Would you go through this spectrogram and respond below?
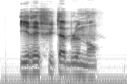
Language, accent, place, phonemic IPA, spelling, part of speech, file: French, France, Lyon, /i.ʁe.fy.ta.blə.mɑ̃/, irréfutablement, adverb, LL-Q150 (fra)-irréfutablement.wav
- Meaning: irrefutably (in a way which is irrefutable)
